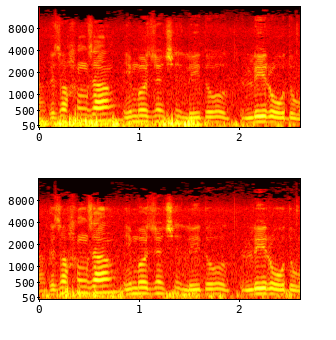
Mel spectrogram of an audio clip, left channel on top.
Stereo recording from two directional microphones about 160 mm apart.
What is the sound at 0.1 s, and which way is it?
Speech, 10° left (ahead or behind).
